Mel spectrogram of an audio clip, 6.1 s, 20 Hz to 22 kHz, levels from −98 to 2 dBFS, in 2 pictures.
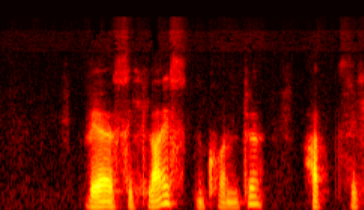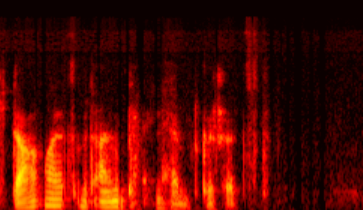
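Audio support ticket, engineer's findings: Repeated packet loss (robotic sound), 3.31–4.40 s, right after "leisten konnte hat sich": network/jitter buffer dropping or late-delivering packets. Concealment extends the last audio across 8 gaps, about 200 ms total, longest 56 ms, roughly a fifth of the span. Speech choppy.

Repeated packet loss, 4.82–5.74 s: same transport fault recurring. 8 concealed gaps, about 220 ms, longest 52 ms, about 22% of the span. Choppy, clipped fragments with pieces missing.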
